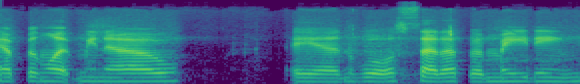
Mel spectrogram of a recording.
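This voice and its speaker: A woman's medium-pitched, bright, sharp voice in a strong Eastern Kentucky accent, fairly quick and monotone, with a dry, close sound and no echo. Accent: strong Southern Eastern Kentucky twang. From Eastern Kentucky (Harlan County). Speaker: actress and photographer. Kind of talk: casual interview chat.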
